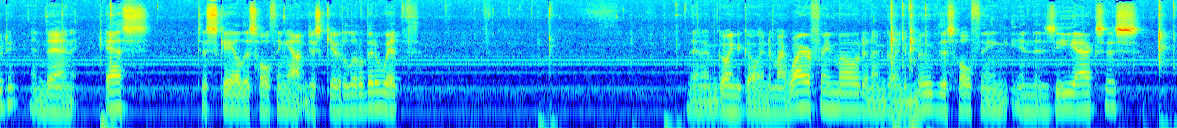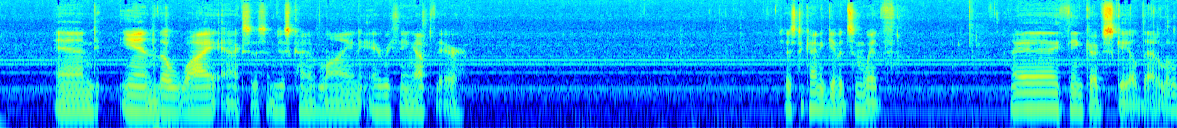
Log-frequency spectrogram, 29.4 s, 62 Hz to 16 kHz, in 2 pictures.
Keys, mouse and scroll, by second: 6.2 click, 7.2 KP_3, 9.0 z, 10.3-12.1 scroll up 7, 12.1 g, 14.5 click, 15.1 g, 23.8 click, 24.5 scroll down 1.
